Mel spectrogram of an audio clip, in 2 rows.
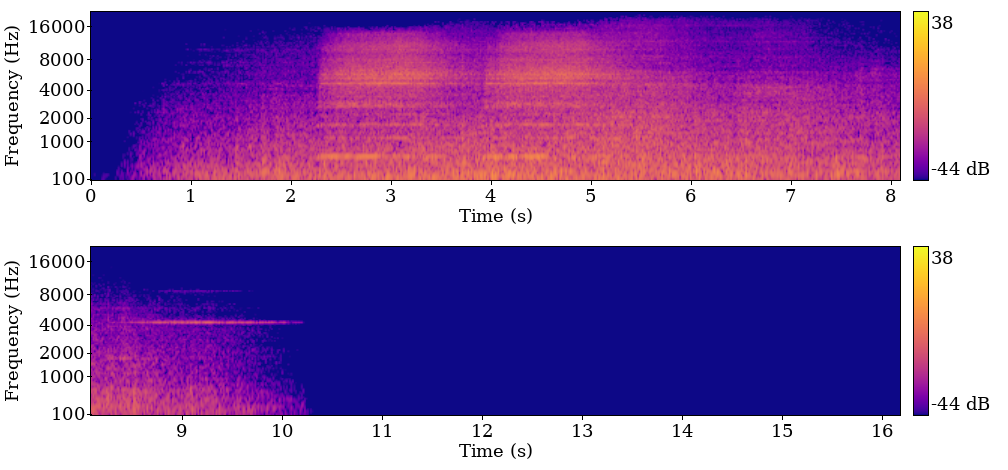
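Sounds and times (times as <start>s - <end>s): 
train arriving: 0.4s - 10.2s.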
